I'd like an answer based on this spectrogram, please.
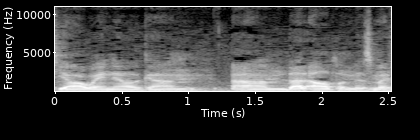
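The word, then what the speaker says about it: YHWH Nail Gun: It's by a band that's spelled Y HWH Nail Gun I believe is pronounced Yahweh Nail Gun.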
